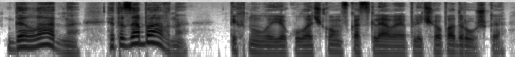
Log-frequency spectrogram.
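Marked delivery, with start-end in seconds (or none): 0.1-1.9 put-on high, bright-pitched girlish teasing; playful coaxing. A narrator's reading. Friend nudging the grumpy cleaner, playful coaxing.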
